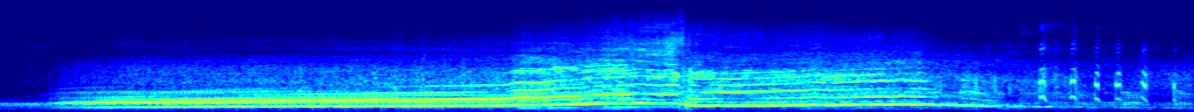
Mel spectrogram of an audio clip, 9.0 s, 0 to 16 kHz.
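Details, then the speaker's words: Audi R8 V10 under load: the engine note climbs, then hitches with a sudden pitch drop, stuttering and grabbing-and-letting-go on hard downshifts. It drives and shifts fine otherwise; cause not yet found. "You can hear how it's like stuttering. It's just on downshifts when it's under load."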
